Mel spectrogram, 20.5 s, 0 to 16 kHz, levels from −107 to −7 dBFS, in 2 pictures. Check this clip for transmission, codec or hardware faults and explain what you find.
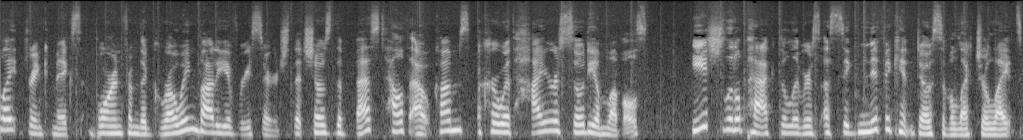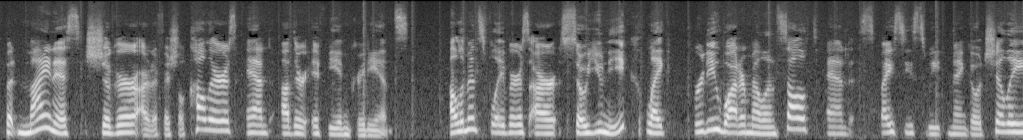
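The noise suppressor mistook parts of the speech for noise twice, from 0.7 to 0.98 s, just before "from the growing body", and from 2.61 to 3.05 s, between "the growing body of" and "shows the best health". Its gain reduction pulled about a tenth of a second of speech down each time, by about 11 dB and about 8 dB, together with the room noise sitting about 28 dB below the speech, so those sounds come across faint and swallowed.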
